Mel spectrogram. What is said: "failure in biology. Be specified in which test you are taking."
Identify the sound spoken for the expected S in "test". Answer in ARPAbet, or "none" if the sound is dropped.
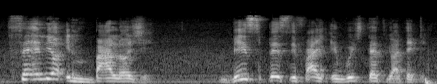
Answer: none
